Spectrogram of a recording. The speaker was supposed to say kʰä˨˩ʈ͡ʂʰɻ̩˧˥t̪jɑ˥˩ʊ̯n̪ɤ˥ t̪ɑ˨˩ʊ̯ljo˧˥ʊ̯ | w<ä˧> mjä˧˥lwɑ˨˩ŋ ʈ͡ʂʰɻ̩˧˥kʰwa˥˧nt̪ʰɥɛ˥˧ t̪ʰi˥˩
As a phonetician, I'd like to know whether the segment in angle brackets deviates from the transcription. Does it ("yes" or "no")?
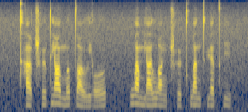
yes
